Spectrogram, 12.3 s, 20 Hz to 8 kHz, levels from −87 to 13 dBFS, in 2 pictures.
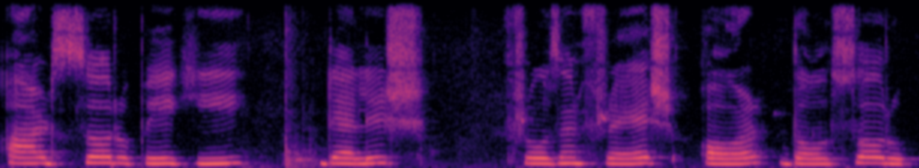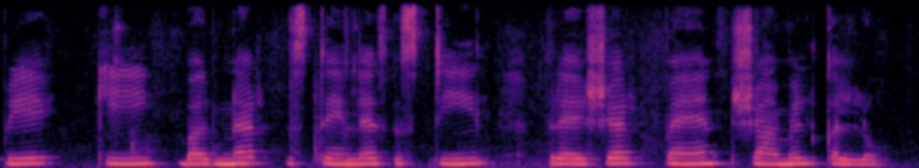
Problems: background sounds at intervals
